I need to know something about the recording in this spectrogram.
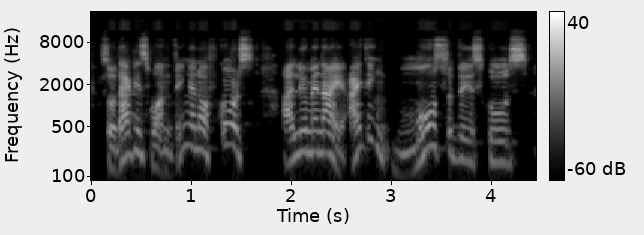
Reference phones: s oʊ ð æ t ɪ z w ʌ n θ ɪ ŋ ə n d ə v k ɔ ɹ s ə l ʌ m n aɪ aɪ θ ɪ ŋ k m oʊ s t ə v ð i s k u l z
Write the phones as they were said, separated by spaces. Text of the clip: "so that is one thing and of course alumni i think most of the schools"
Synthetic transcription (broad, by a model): s oʊ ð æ t ɪ z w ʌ n t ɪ ŋ ə n d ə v k ɔ ɹ s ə l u m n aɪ aɪ t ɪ ŋ k m oʊ s t ə v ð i s k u l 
